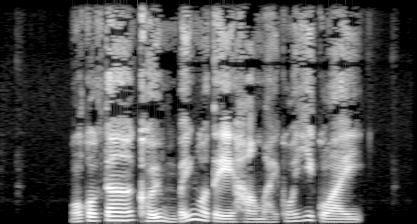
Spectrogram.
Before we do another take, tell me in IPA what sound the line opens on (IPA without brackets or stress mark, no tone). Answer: ŋ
